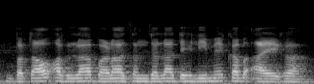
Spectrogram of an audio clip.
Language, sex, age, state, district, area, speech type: Urdu, male, 18-30, Delhi, Central Delhi, urban, read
